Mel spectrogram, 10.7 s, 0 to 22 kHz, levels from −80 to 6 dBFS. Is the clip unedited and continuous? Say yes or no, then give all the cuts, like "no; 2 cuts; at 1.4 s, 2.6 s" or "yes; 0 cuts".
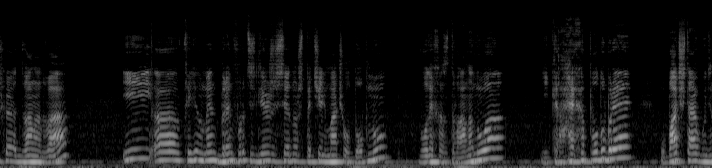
yes; 0 cuts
